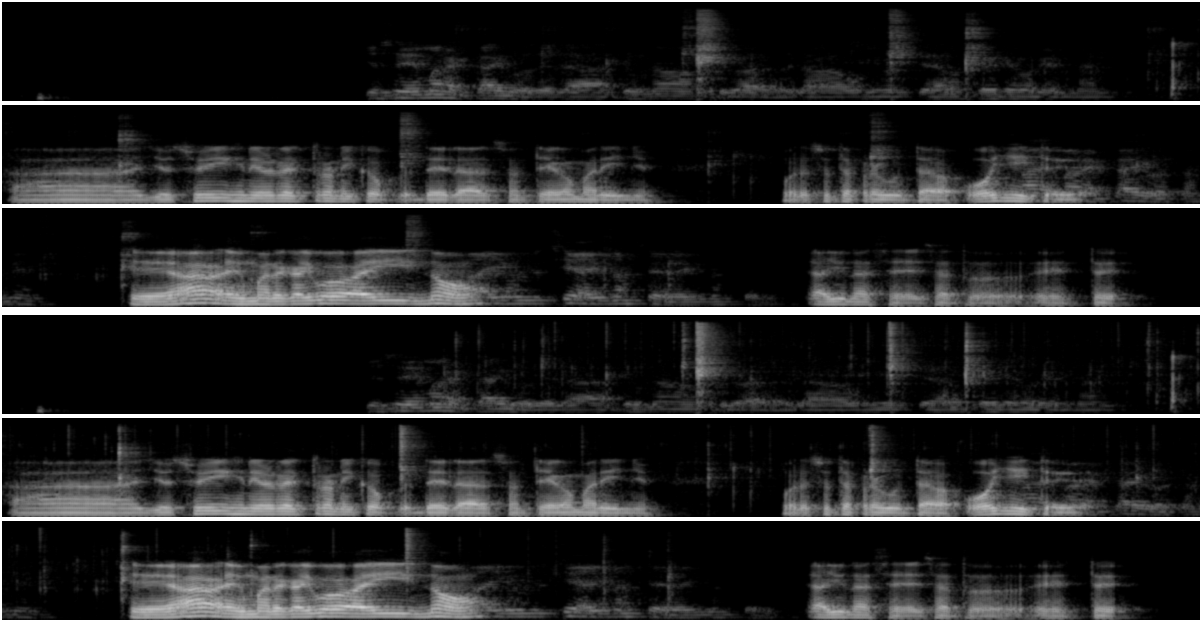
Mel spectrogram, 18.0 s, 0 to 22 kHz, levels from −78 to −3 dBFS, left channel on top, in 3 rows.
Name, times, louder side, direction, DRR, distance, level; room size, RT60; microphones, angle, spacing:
voice 1, 1.8-5.6 11.1-12.2 14.3-15.9, left 2 dB, 50° left, 3.5 m, -49 dB
sound 1, 2.2-15.4, right 8 dB, 85° right, 1.1 m, -47 dB
voice 2, 6.0-9.3 9.9-11.4 12.6-14.4 16.0-17.6, right 2 dB, 15° right, 0.4 m, -26 dB
10.0 x 5.5 x 4.6 m
head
